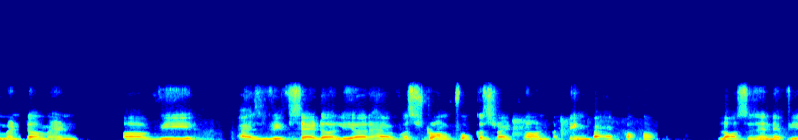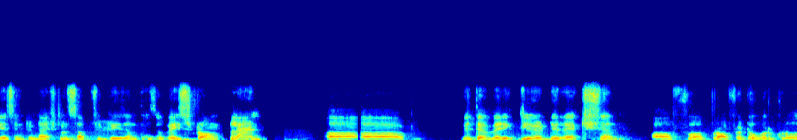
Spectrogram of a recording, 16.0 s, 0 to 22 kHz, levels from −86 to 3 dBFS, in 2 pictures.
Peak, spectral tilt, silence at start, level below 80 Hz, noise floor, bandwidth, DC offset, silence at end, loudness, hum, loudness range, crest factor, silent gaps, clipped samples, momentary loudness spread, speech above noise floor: -8 dBFS; -4 dB/octave; 0 s; -64 dBFS; -61 dBFS; 9.2 kHz; under 0.1%; 0 s; -26 LUFS; none; 3 LU; 18 dB; 0.90-1.16 s, 6.71-6.75 s, 6.91-7.08 s, 10.66-10.72 s; under 0.1%; 8 LU; 35 dB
